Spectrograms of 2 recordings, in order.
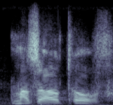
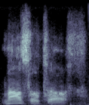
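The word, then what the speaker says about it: mazel tov: Mazalto or as Americans say mazotov which translated meaning luck good or in English good luck but it doesn't translate well.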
